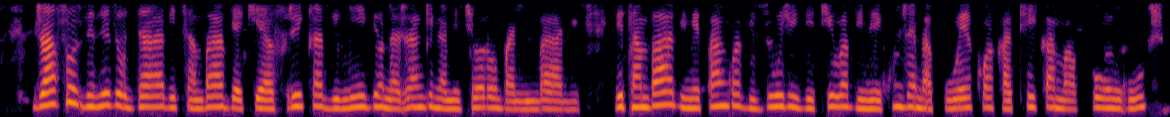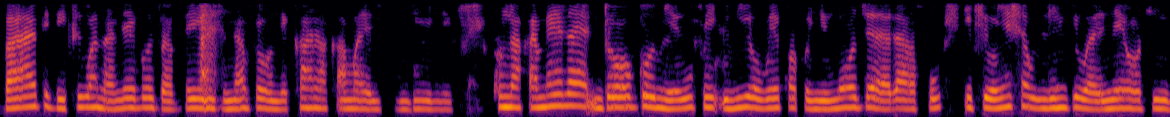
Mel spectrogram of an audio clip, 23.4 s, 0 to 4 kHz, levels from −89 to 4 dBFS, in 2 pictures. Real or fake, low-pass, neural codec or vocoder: fake; 3.6 kHz; codec, 16 kHz, 2 kbps, FreqCodec, larger model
